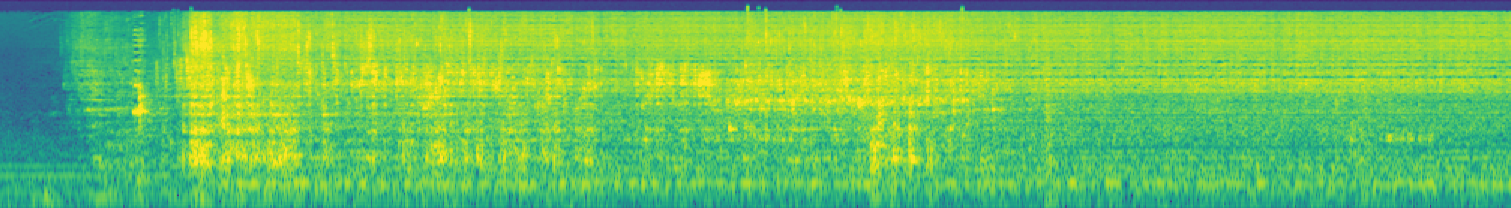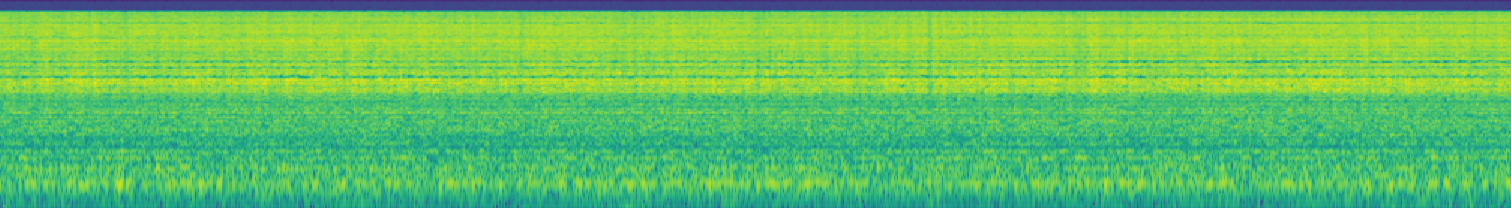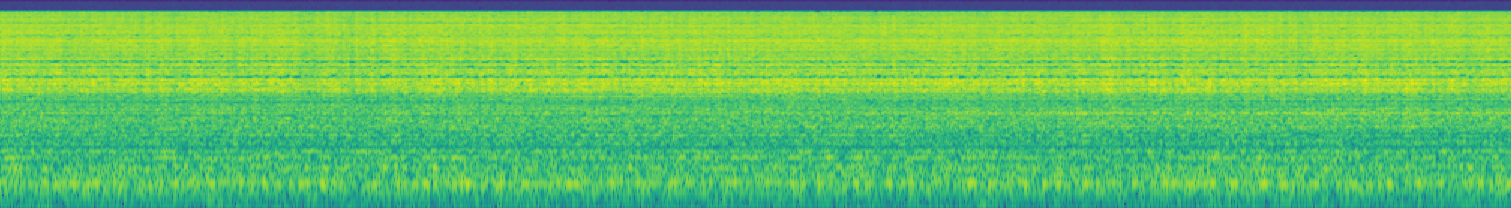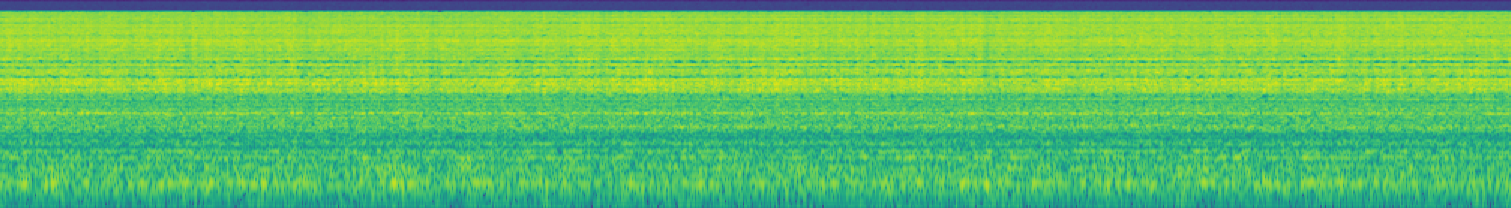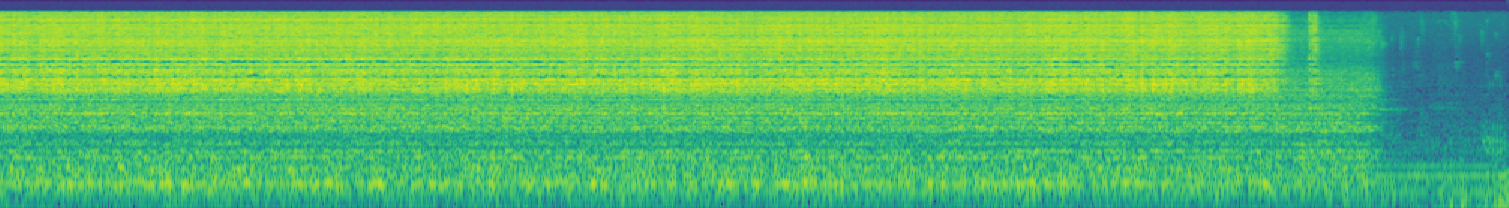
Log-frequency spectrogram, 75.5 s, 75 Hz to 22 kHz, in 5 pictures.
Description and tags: Toilet flush
Flushing a toilet
H6, flush, toilet, field-recording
